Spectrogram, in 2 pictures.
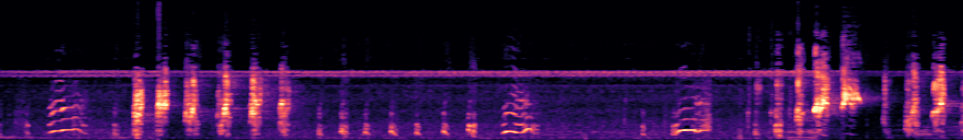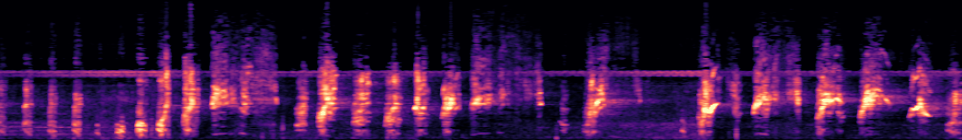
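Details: Refused milk by its mother, baby monkey Lucie keeps up high, shrill crying, with some rising squeaky notes early on, then dense rapid bursts of screaming squeals that stop and restart.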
